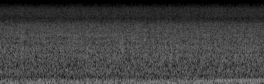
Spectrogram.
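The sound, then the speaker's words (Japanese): A steady, dense roar of rushing water from a large waterfall in a forest, holding an even loudness throughout with no pauses and no voices. “あれ着いたみたいここは森の中の滝だ”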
